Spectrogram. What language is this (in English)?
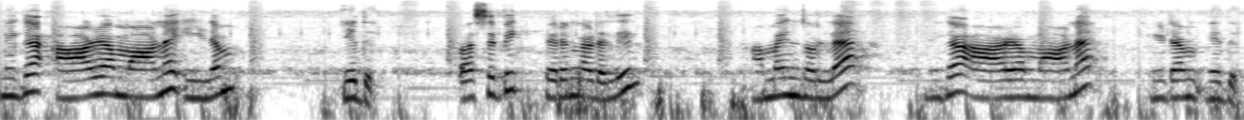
Tamil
